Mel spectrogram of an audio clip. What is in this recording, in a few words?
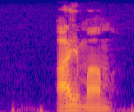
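"ай-мам", Komi, male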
